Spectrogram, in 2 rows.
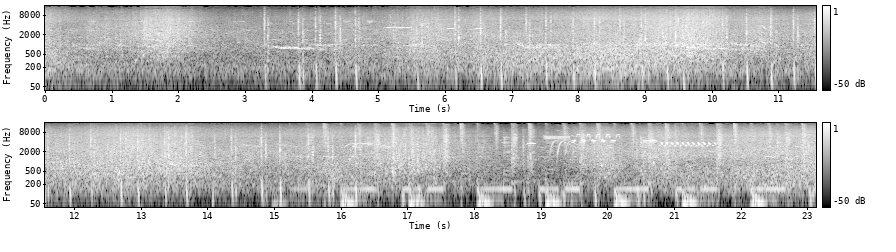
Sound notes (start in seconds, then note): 15.5 steps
